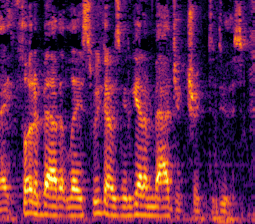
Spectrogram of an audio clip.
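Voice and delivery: ordinary talk, nothing marked

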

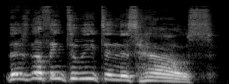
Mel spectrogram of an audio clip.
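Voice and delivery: put-on high, complaining bratty child; whiny spoiled boy. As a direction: whine it like a picky kid. Picky boy complains about food.

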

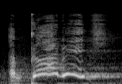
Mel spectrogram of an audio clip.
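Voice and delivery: slow, high drawn-out wail; screaming. Retold or imitated. New kid wailing I'm garbage in the study hall. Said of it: "starts screaming".

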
